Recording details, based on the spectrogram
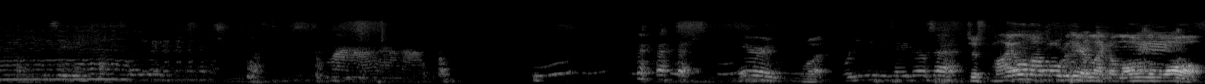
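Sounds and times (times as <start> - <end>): goats bleating: 11.2 - 11.9.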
